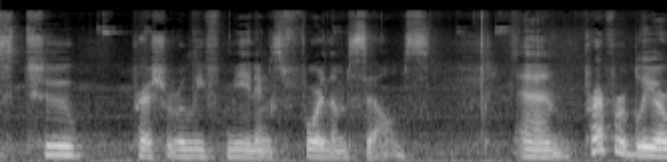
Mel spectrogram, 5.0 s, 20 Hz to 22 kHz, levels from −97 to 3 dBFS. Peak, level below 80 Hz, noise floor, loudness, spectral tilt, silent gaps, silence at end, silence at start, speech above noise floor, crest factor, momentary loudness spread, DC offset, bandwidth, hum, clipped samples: -8 dBFS; -52 dBFS; -45 dBFS; -25 LUFS; -5 dB/octave; none; 0 s; 0 s; 21 dB; 18 dB; 15 LU; under 0.1%; 16 kHz; none; under 0.1%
